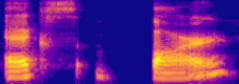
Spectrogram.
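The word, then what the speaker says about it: x̄: we read that as we don't say this symbol right we call it x bar x bar and it's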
